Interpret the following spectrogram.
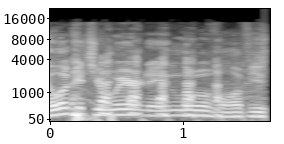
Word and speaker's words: Louisville: 20 inside three and0 I like that you say it correctly Louisville well if you're not from Louisville you usually say Louisville right that's what a ton of people say but that's not the correct way you're a local they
